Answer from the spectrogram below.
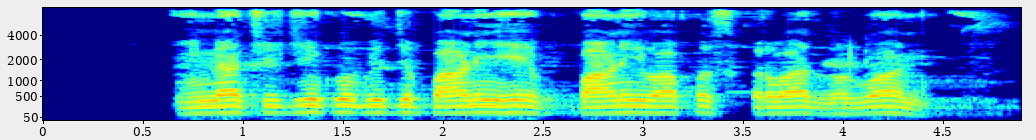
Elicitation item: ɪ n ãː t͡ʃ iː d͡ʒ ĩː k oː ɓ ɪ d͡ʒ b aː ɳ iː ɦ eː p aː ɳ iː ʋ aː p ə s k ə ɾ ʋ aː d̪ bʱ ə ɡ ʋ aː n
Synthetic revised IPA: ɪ n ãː t͡ʃ iː d͡ʒ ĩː k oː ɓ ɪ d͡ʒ p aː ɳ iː ɦ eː p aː ɳ iː ʋ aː p ə s k ə ɾ ʋ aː d̪ bʱ ə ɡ ʋ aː n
